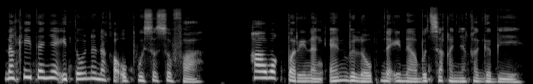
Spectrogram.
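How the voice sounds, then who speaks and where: A woman narrating a dramatic love story in a steady, scripted storytelling manner. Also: deep voice, a little fast, no echo, studio quality.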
